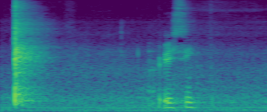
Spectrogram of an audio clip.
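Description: One sharp snap, the loudest thing here, with a short ring after it about a tenth of a second in, made to get a dog's attention; a man then says the dog's name, "Reese."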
